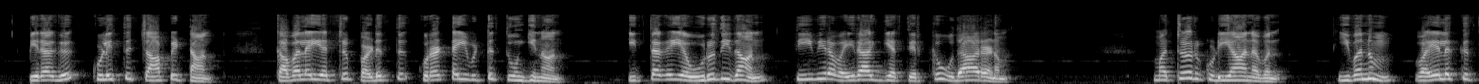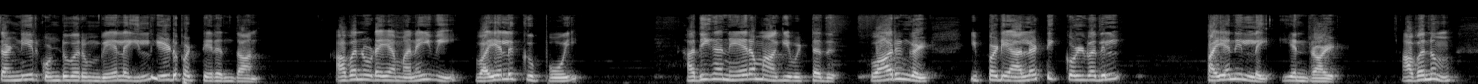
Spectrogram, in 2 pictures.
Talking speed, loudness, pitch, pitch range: 70 wpm, -18 LUFS, 200 Hz, 175-230 Hz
